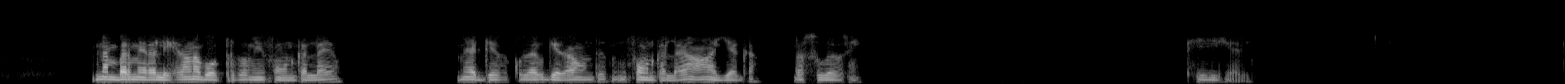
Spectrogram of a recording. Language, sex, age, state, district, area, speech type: Dogri, male, 18-30, Jammu and Kashmir, Reasi, rural, conversation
